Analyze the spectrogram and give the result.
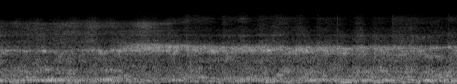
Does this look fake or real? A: fake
